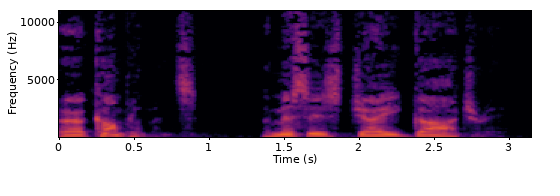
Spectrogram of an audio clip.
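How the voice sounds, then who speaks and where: Man playing Joe Gargery, slow simple countryman. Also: medium pitch, husky. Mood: halting. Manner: halting, deliberate, rustic nonstandard grammar.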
